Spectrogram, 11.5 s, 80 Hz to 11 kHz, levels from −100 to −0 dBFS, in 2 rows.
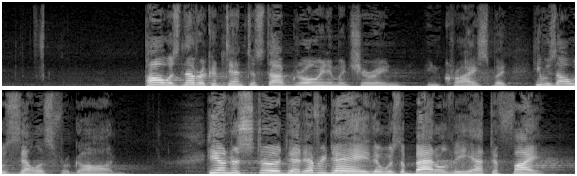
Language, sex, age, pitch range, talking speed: English, male, 60-79, 195-250 Hz, 165 wpm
